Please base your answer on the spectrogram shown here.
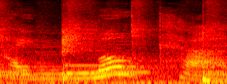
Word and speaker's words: mocha: 朱古力咖啡是 mocha，就是美国读音，或者 mocha 是意大利读音，基本上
